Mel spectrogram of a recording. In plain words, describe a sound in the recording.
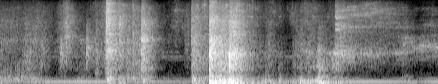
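Suitcases thump down onto a floor.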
